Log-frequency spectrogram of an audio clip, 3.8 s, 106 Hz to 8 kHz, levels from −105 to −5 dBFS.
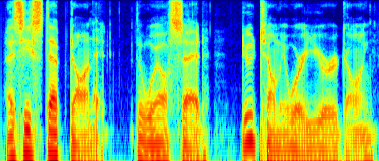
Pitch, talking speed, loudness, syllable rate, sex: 90 Hz, 235 wpm, -21 LUFS, 6.0 syllables/s, male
